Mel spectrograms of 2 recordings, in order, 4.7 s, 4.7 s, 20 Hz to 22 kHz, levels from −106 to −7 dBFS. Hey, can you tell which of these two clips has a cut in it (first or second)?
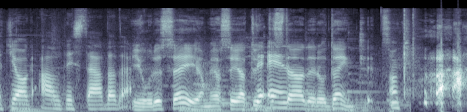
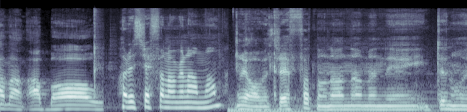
second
